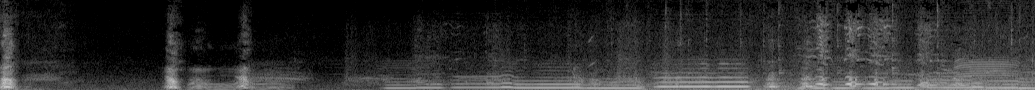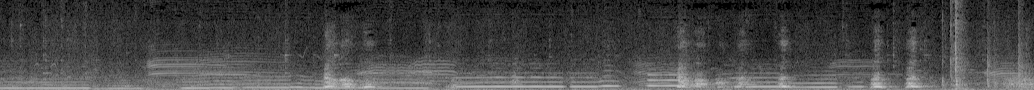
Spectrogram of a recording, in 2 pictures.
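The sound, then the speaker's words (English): Dogs bark in a few sharp bursts, then break into long, wavering howls that rise and fall over one another, with yips and barks scattered throughout, loud. “And the young dog too!”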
